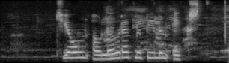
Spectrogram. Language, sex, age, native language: Icelandic, female, 30-39, Icelandic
